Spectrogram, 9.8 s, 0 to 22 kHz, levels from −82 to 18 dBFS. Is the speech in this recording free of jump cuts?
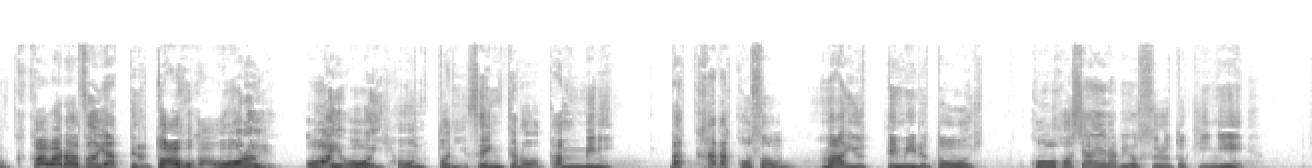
no; 2 cuts; at 5.0 s, 7.7 s

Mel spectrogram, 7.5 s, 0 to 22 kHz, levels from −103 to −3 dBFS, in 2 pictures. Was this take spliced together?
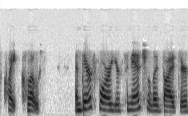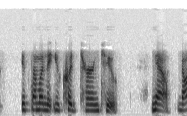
no; 0 cuts

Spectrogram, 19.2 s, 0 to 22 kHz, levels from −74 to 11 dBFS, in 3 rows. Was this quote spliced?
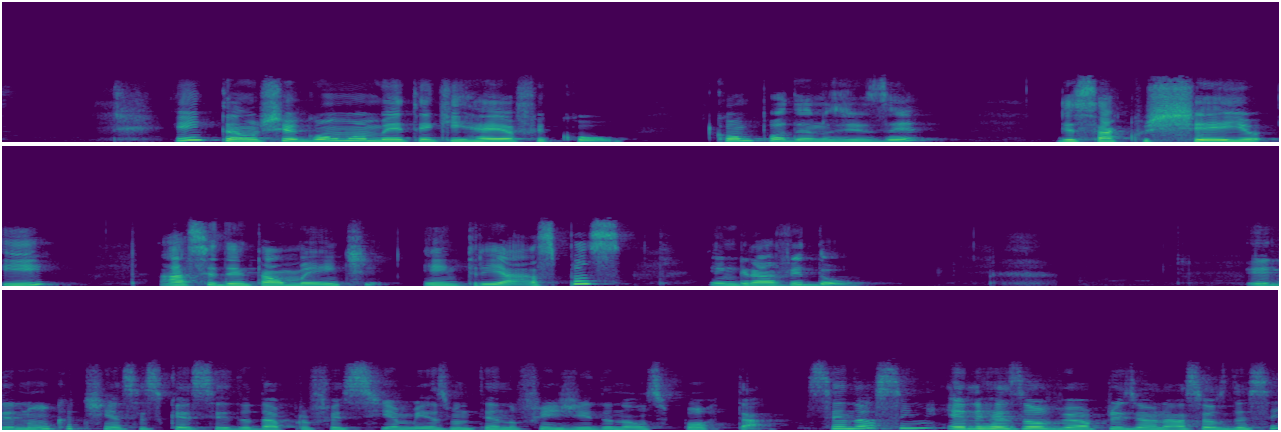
yes; 2 cuts; at 12.6 s, 16.7 s

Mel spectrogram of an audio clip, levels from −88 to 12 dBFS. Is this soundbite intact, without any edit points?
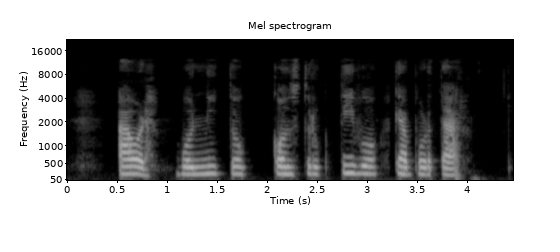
no; 2 cuts; at 1.1 s, 3.2 s

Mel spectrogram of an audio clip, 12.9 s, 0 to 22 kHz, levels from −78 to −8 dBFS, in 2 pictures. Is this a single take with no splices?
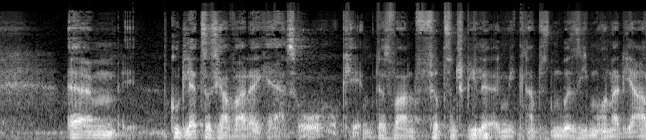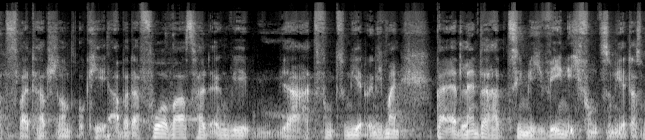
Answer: no; 1 cut; at 3.6 s

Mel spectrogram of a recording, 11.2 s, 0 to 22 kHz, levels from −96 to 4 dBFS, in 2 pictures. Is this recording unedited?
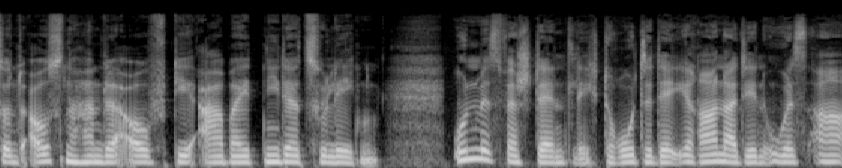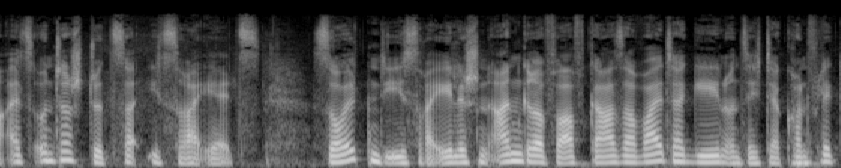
no; 1 cut; at 3.0 s

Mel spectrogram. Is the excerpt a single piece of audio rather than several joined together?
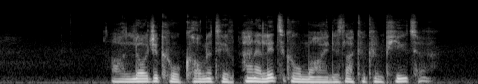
no; 1 cut; at 2.3 s

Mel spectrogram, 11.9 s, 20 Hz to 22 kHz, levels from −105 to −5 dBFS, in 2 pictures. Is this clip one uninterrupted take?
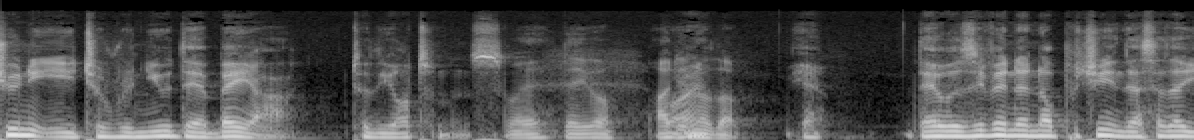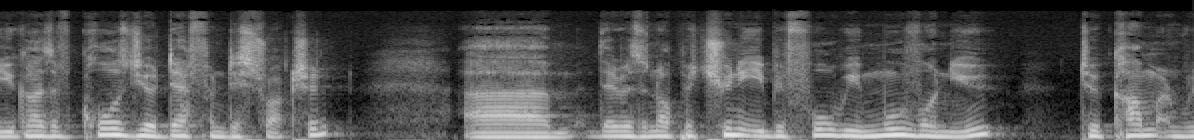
yes; 0 cuts

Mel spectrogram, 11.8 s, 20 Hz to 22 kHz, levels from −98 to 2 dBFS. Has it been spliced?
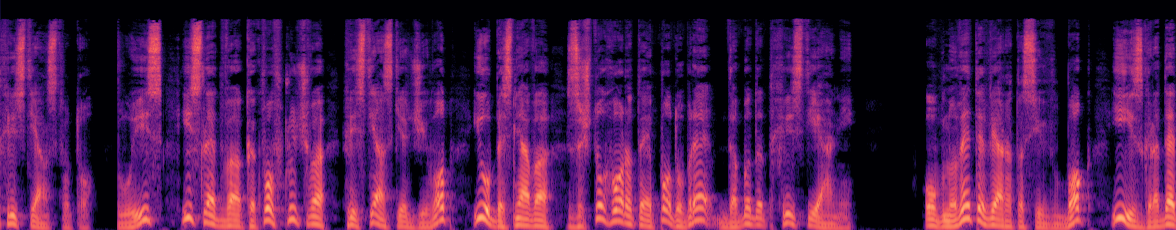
yes; 1 cut; at 1.2 s

